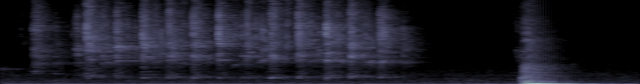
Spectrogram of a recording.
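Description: Three dice rattle briskly for about two seconds, as if shaken in a cup, then land with a sharp clatter on a hard surface. Clear, with no talking.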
